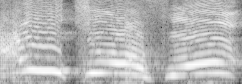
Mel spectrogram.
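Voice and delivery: high, loud rebuke at fear; rebuking fear at full voice; shouted rebuke. Real, not acted. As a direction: bark it at the fear. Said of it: "shouting at fear".

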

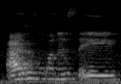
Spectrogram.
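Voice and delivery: ordinary delivery

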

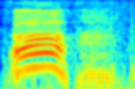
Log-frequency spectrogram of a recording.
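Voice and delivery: sharp, loud high yelp of fright; short shocked cry; startled yelp. Real, not acted. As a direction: jump at a sudden scare. Sudden scare in game.

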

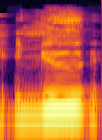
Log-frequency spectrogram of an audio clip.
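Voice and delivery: Nu said loud and short; mock-dialogue Saxon Nu, loud. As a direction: Saxon yes in play dialogue, Nu. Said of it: "Dein Bibus stinkt".

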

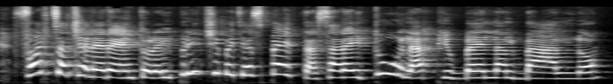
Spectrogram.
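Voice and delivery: high, bright-eyed fairy godmother, cheerful and busy; the fairy godmother greets Cinderella at the pumpkin, high and cheery. Acted.

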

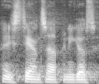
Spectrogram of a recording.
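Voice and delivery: normal talking voice

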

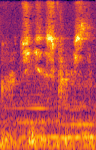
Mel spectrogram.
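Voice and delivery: hushed scared whisper; whispering while hiding. Real, not acted. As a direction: whisper so granny can't hear.

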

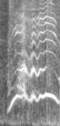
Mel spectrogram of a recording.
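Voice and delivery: shrill-high joyful whoop. Real, not acted. Gamer escaping the fight, high whoop. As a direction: whoop like a rollercoaster. Fleeing, cheering.

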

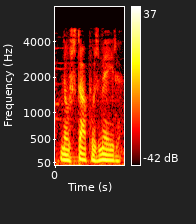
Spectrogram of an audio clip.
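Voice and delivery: plain reading voice

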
